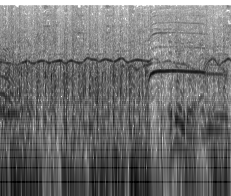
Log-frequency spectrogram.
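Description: An audience applauds with dense, steady clapping that fills the whole stretch at a loud, even level, while a thin high tone glides along above the clatter.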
